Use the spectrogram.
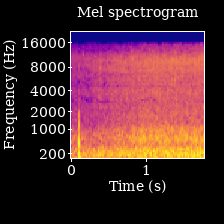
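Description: Sea waves wash onto a beach at night, a continuous, moderately loud surf roar with wind noise against the microphone and a small knock at the start.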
